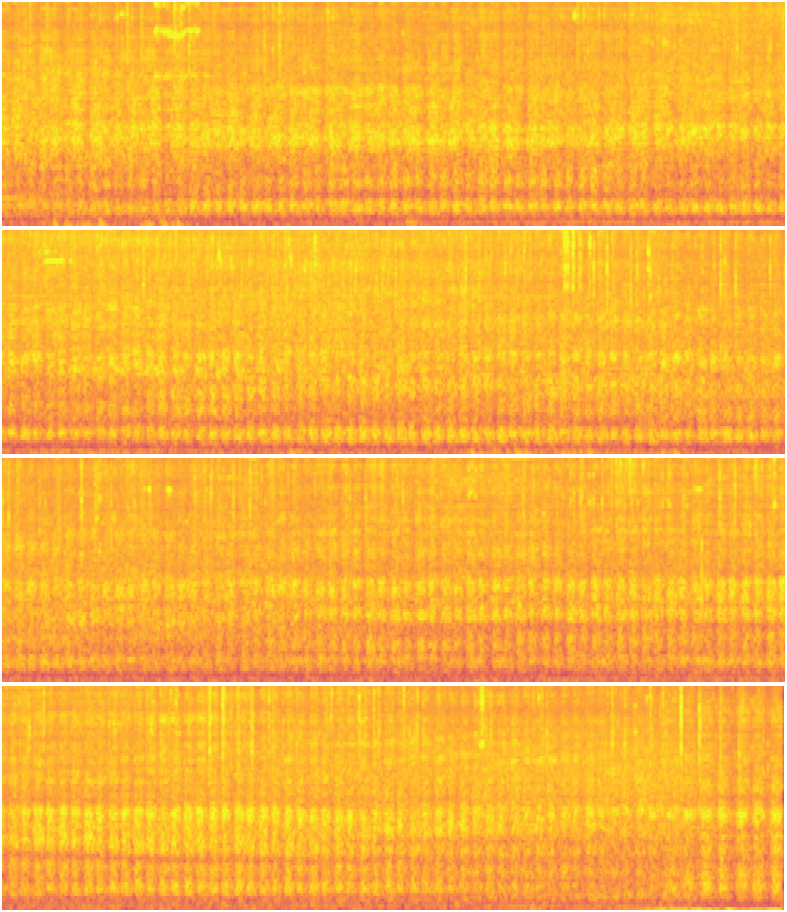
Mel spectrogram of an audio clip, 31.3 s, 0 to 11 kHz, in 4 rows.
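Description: F-scale (1:20.3) model narrow-gauge steam locomotive and train running along garden track: a steady running noise with fast, fine clicking of wheels and drive over the rails.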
